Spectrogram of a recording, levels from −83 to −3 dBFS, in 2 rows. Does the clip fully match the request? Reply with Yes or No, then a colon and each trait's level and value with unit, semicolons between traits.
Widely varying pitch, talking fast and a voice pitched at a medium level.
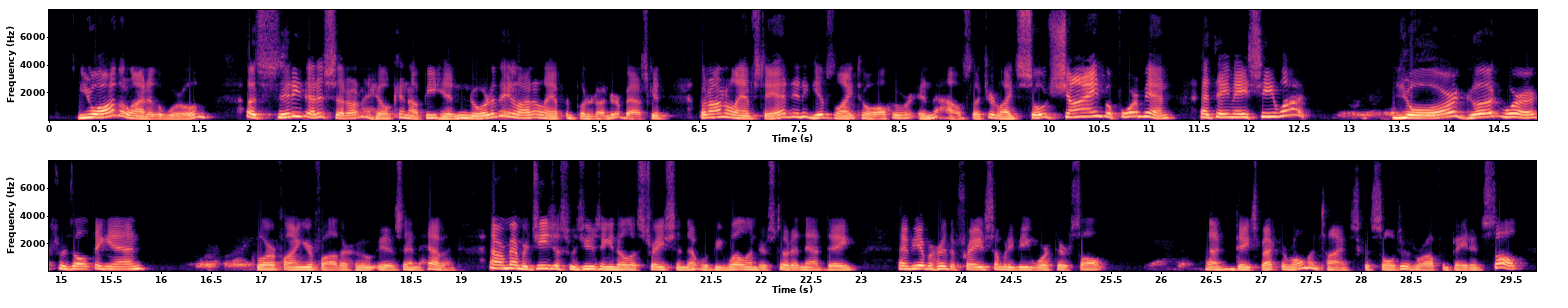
Yes: wide, 5.9 semitones; fast, 220 wpm; medium, 180 Hz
